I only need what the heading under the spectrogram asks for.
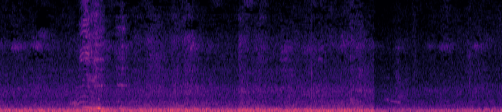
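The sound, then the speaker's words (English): Steady low rumble and rattle of a subway car in motion, loud and continuous, with faint squeaks and a brief screech near the start, easing slightly toward the end. “This is, well, listen, every single one of the people on this train.”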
